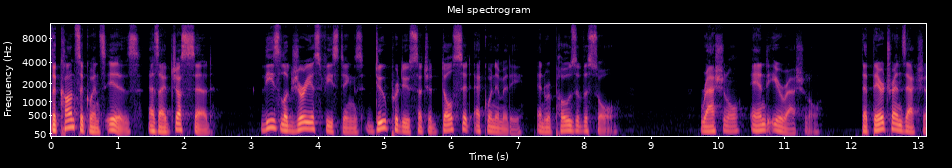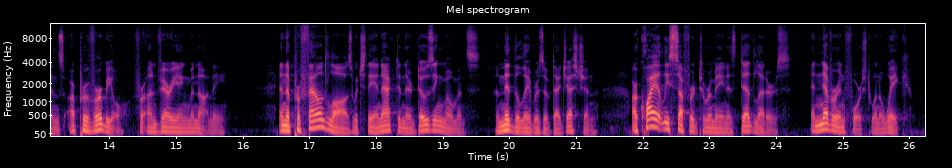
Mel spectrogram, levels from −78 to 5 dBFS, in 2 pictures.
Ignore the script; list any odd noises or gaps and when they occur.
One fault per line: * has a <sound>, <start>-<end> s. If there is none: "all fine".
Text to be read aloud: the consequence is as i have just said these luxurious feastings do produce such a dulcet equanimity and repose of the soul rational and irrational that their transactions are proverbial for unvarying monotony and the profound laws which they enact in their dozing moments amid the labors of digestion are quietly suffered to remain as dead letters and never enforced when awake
all fine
